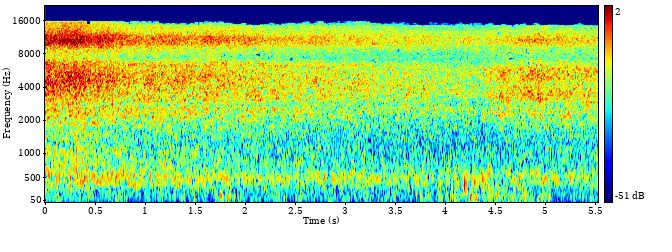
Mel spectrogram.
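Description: Sea surf breaking and washing over coastal rocks in a continuous rush, with wind buffeting the microphone.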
